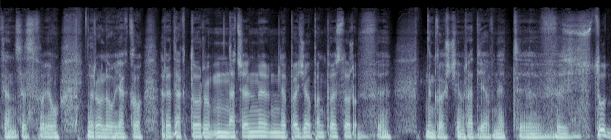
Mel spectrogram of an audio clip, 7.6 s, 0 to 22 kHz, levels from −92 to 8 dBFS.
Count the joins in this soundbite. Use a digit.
1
